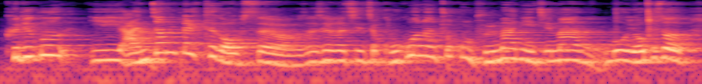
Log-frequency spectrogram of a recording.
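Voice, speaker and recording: Loud animated Korean woman, roomy sound. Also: on the high side, fairly quick. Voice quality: naturally loud voice. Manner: animated, acts out quoted lines. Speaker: vlogger, mother. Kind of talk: casual storytelling.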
